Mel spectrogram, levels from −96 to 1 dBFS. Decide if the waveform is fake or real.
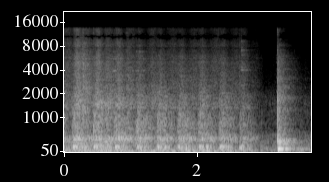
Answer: real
